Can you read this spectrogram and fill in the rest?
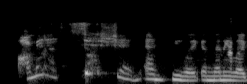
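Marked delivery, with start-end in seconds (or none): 0.3-1.4 mock yell, much higher. Retelling how a guy in a Zoom session yelled at his mom: retelling a yell. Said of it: "He like yells at his mom".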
